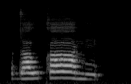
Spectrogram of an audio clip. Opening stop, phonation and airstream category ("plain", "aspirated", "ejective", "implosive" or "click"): plain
